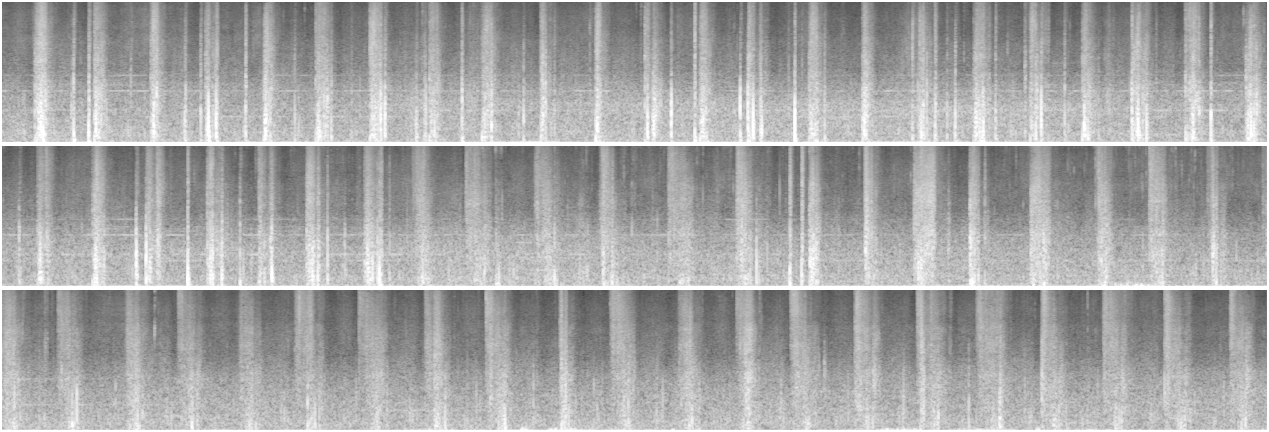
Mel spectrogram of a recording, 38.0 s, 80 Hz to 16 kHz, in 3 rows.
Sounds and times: bells 0.0 - 28.2
snow 0.0 - 37.9
steps 0.3 - 37.9

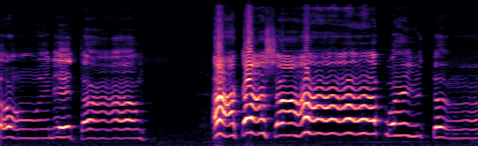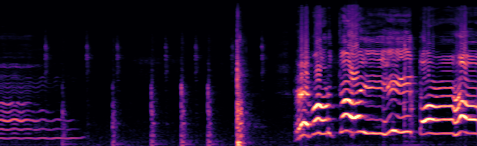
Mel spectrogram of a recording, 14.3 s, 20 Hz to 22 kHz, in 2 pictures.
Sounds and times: A capella Flamenco 0.0 - 2.3
A capella Flamenco 3.2 - 9.0
A capella Flamenco 11.6 - 14.3

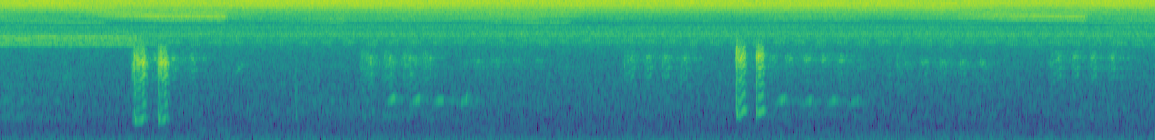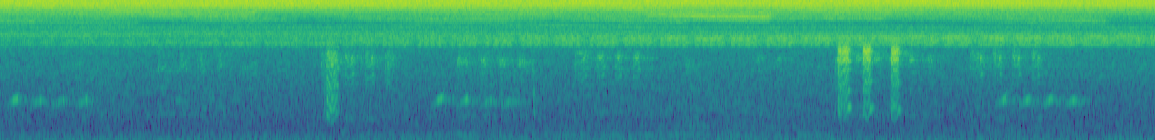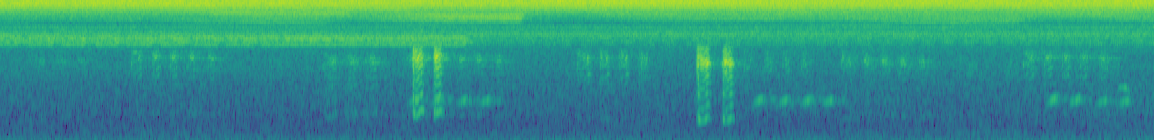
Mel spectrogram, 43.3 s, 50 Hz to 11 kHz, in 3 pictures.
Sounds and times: Cicadas cry 0.0 - 43.3
Frogs chirping 1.6 - 3.1
Frogs chirping 7.8 - 12.4
Frogs chirping 18.4 - 22.6
Frogs chirping 24.8 - 28.1
Frogs chirping 32.9 - 35.4
Frogs chirping 36.1 - 40.7
Frogs chirping 41.4 - 43.2

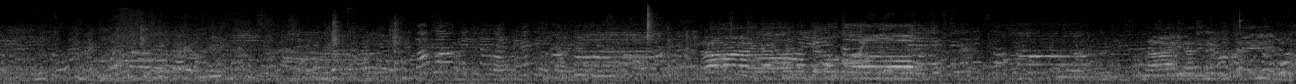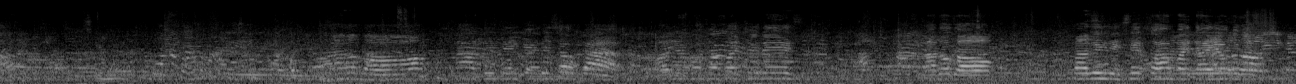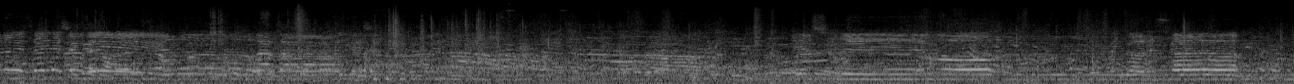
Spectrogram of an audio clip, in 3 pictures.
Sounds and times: river of customers 0.0 - 38.8

